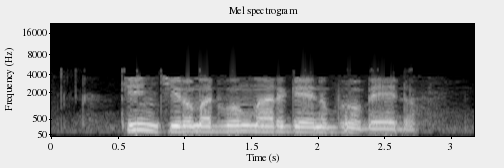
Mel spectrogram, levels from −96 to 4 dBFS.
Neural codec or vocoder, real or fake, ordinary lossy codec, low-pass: none; real; AAC, 16 kbps; 19.8 kHz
